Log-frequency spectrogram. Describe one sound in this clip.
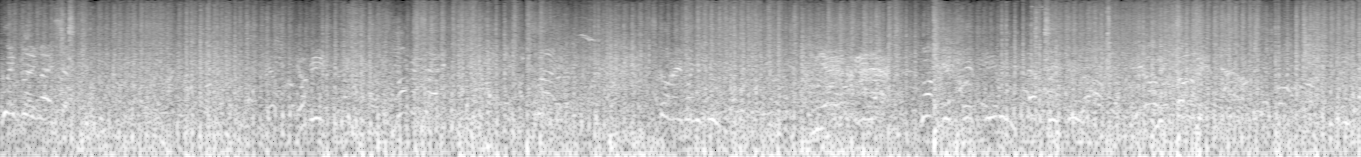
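Rapid rifle fire cracks in bursts.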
